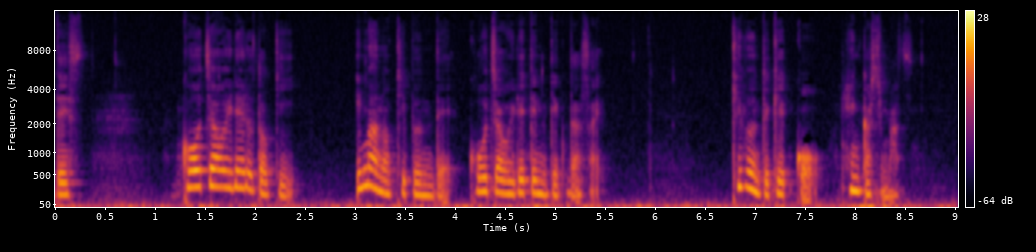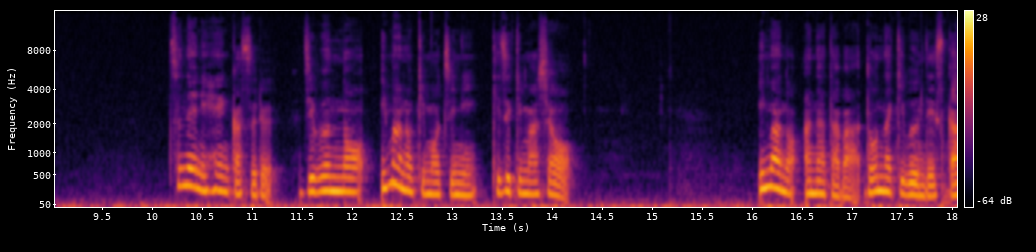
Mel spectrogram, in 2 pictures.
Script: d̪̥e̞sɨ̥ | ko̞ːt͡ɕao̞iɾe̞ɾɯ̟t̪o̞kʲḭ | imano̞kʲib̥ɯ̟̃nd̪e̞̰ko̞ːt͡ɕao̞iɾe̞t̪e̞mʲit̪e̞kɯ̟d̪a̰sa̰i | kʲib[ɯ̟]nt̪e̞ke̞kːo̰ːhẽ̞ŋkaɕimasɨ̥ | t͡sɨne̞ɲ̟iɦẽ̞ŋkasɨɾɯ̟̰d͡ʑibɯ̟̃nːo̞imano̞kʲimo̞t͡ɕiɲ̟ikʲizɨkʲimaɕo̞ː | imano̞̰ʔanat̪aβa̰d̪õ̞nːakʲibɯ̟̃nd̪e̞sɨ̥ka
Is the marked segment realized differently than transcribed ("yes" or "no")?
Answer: yes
